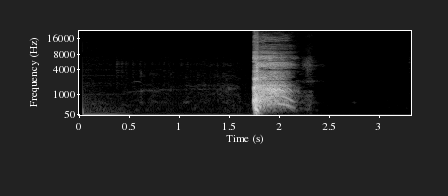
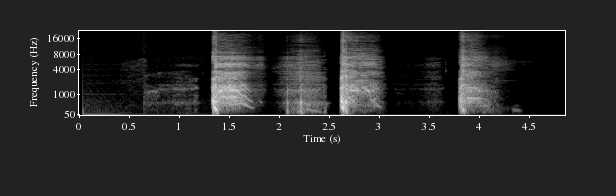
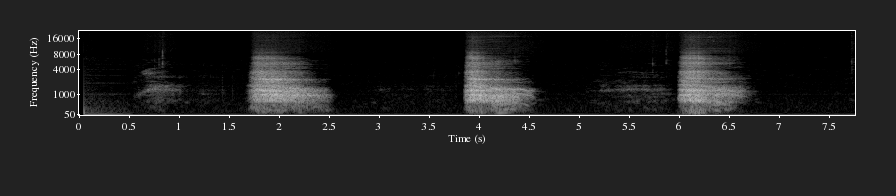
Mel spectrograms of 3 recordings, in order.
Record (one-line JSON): {"cough_length": "3.3 s", "cough_amplitude": 32768, "cough_signal_mean_std_ratio": 0.24, "three_cough_length": "4.9 s", "three_cough_amplitude": 32768, "three_cough_signal_mean_std_ratio": 0.31, "exhalation_length": "7.8 s", "exhalation_amplitude": 9470, "exhalation_signal_mean_std_ratio": 0.39, "survey_phase": "beta (2021-08-13 to 2022-03-07)", "age": "45-64", "gender": "Male", "wearing_mask": "No", "symptom_none": true, "smoker_status": "Current smoker (11 or more cigarettes per day)", "respiratory_condition_asthma": false, "respiratory_condition_other": false, "recruitment_source": "REACT", "submission_delay": "2 days", "covid_test_result": "Negative", "covid_test_method": "RT-qPCR"}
